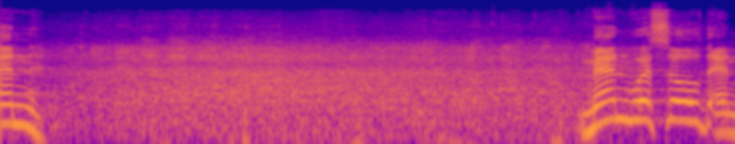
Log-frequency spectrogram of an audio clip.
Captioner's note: laughter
